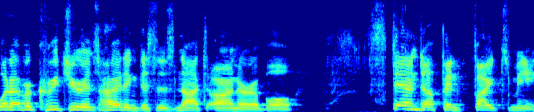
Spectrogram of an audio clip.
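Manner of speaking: mild, in-character calling out. Playing a character who calls out a hidden creature: yelling a challenge in character. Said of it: "I'm gonna yell out".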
